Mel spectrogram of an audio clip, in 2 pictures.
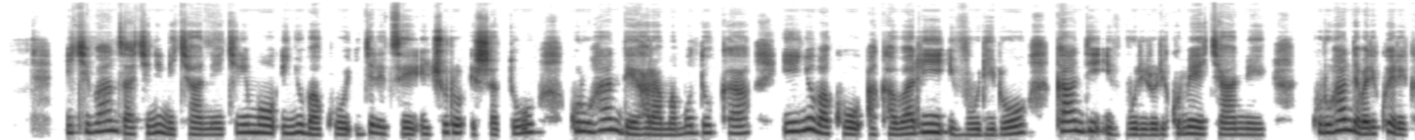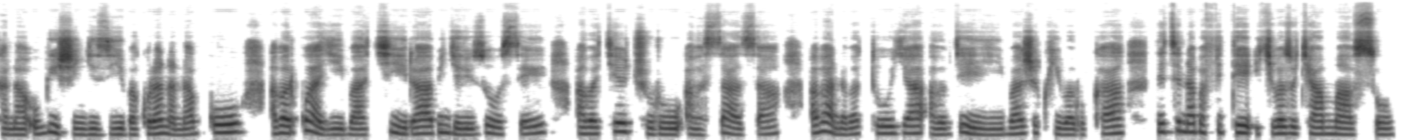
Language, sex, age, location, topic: Kinyarwanda, female, 25-35, Huye, health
